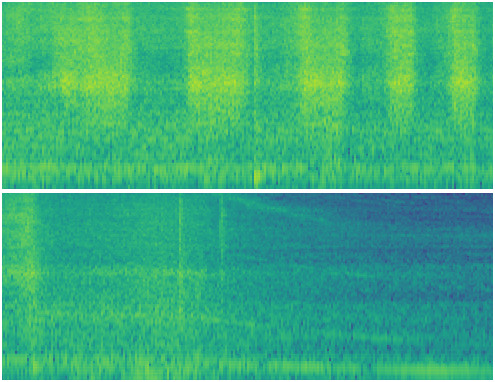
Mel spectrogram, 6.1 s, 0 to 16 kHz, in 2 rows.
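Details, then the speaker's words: 1980s Hoover S3126 Sensotronic System 1 cylinder vacuum, single-speed 900 W motor: even motor hum under handling rubs, then a smooth falling whine as it spins down; motor runs healthy. "this one sounds fantastic though doesn't it"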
